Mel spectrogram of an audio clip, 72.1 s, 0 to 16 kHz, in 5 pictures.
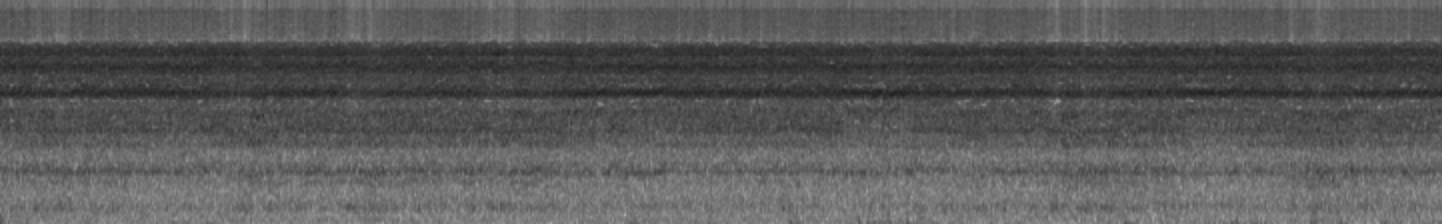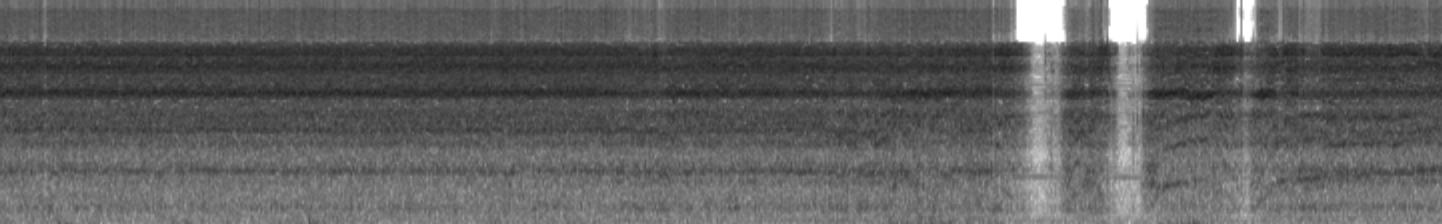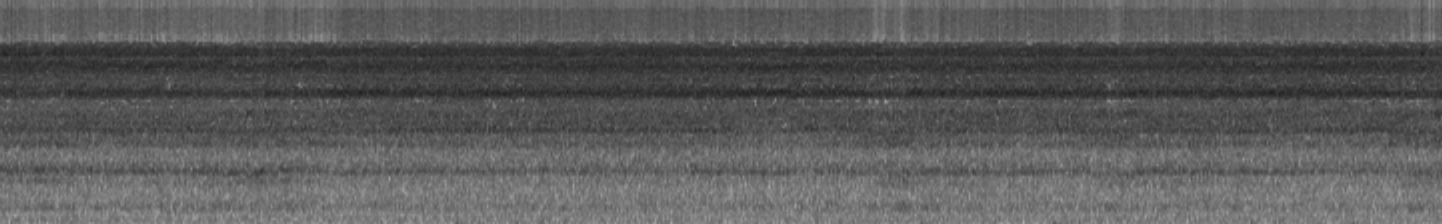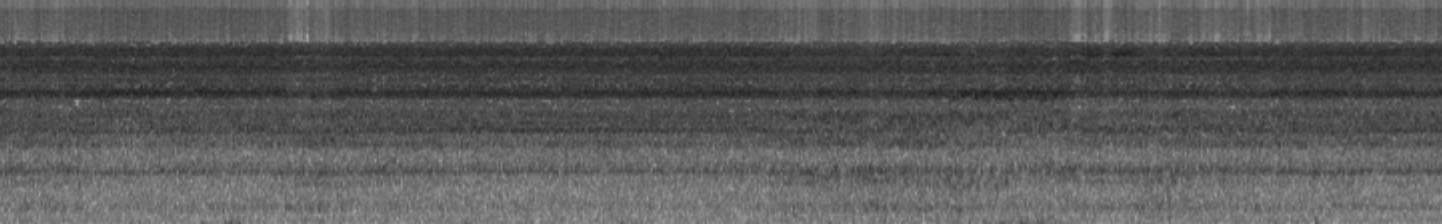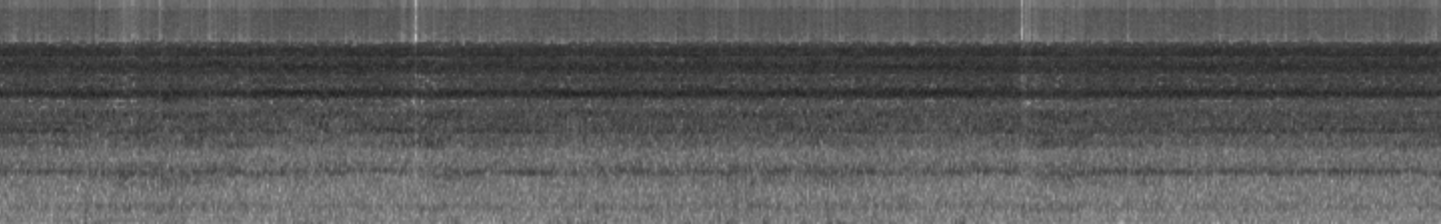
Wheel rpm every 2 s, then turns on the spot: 230, 220, 230, 230, 230, 220, 220, 230, 230, 230, 230, 220, 100, 120, 220, 230, 230, 230, 220, 220, 230, 230, 230, 230, 230, 230, 210, 230, 230, 230, 220, 220, 230, 230, 220, 230.
none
